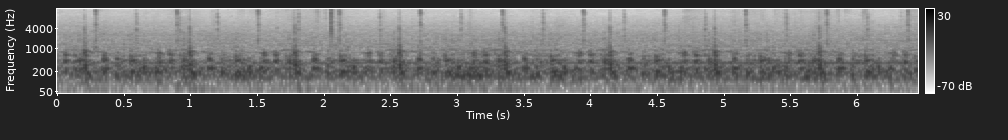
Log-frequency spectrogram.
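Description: Car engine idling, a steady low hum heard from inside the cabin, with irregular sharp ticks of heavy rain striking the roof and windscreen.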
